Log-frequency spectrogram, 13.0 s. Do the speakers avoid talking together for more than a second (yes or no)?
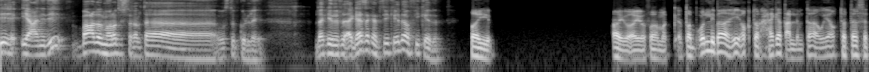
yes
